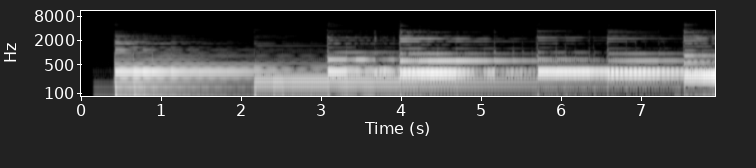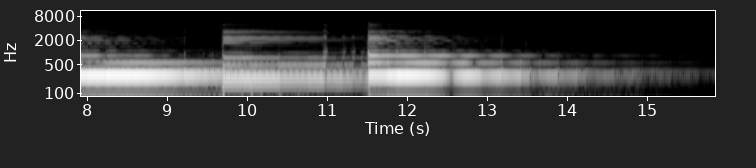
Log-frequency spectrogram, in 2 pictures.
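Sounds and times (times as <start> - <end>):
guitar intro: 0.4 - 15.2.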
